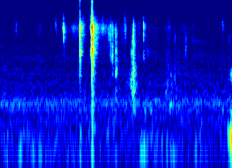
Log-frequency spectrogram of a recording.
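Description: A sheet of stickers crinkling and crackling as it is handled, a quick run of sharp crackles for about a second, loudest near the middle.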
